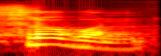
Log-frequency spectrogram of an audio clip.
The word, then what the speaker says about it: শ্রবণ: শ্রবণ আছে কিন্তু তালব্যস কিন্তু উচ্চারণ হয়েছে শ্রবণ স এর মত হয়েছে আর স এর মত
